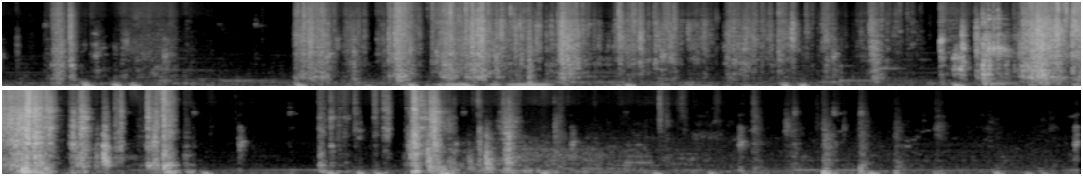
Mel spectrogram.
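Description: Objects clattering and rustling as they are handled off camera, as when someone rummages through art supplies. The sounds come in several bursts of clicks and knocks, the loudest a little after the third second, around the tenth to twelfth seconds and near the fifteenth.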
